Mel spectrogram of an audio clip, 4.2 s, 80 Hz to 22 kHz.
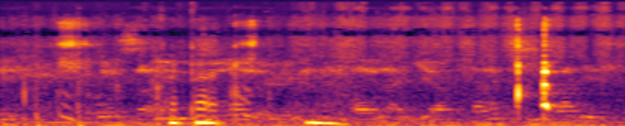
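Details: Baby on day 28 of life with hiccups that won't stop: soft adult voices in a quiet room, then two sharp, brief catching sounds close together; infant hiccups.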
